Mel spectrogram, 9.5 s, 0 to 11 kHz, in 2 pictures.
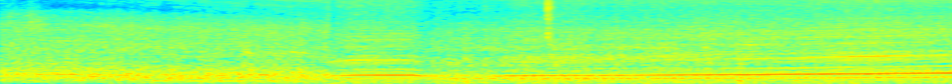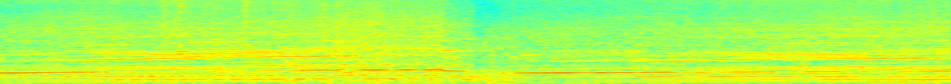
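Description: A Ford Mustang IMSA GTO race car in a racing game at the Salzburgring, its loud V8 engine droning and climbing steadily through the gears, with a brief lift around the shift, heard continuously without speech.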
